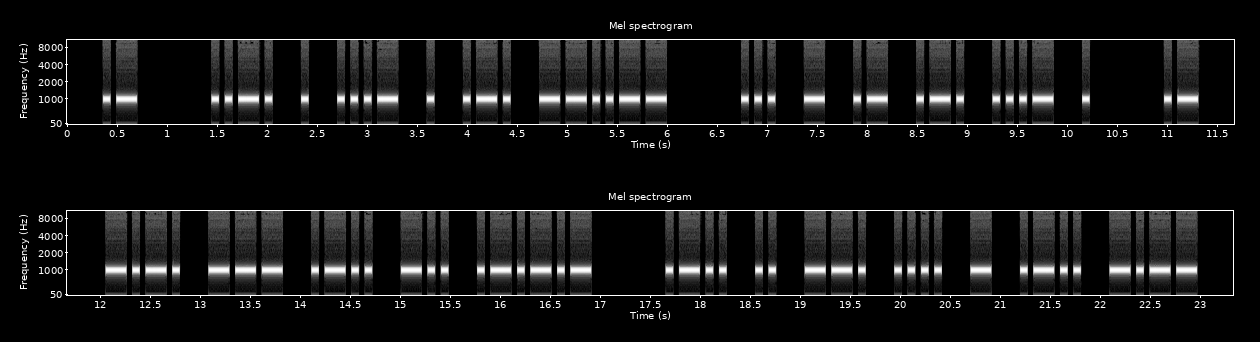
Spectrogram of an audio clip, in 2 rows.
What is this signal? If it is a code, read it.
Morse code, heard as a keyed tone, about 18 wpm, spaced as for 15 wpm, 1000 Hz. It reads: A FEVER, STARVE A COLD. LIGHTLY
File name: qotdfiles / 15wpm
